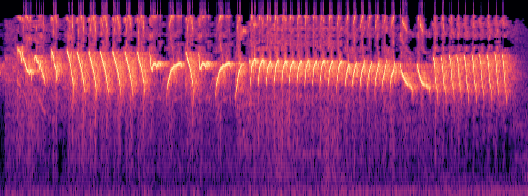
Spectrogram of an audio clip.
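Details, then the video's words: Oriental white-eye in a long, varied song: rapid high trills of sweeping, slurred notes, fast runs of repeated descending strokes joined by twittering phrases, sustained almost without pause over a faint low hum. "AUDIO PLECI ISTIMEWA FULL VARIASI"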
